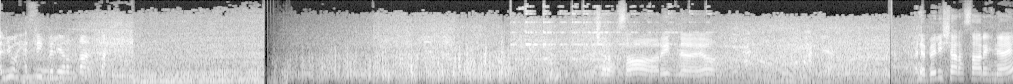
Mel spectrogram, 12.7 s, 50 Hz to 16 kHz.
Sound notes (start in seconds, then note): 4.0 engine sound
